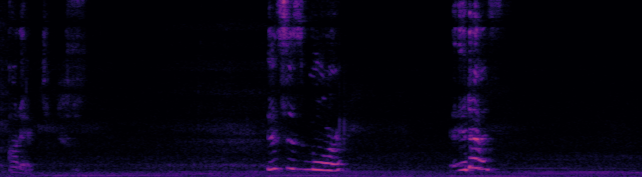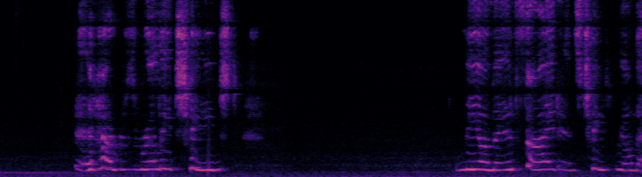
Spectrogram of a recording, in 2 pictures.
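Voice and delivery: speaking through tears. In a scene, a character asked why they are crying answers: crying while talking. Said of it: "Why are you crying".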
